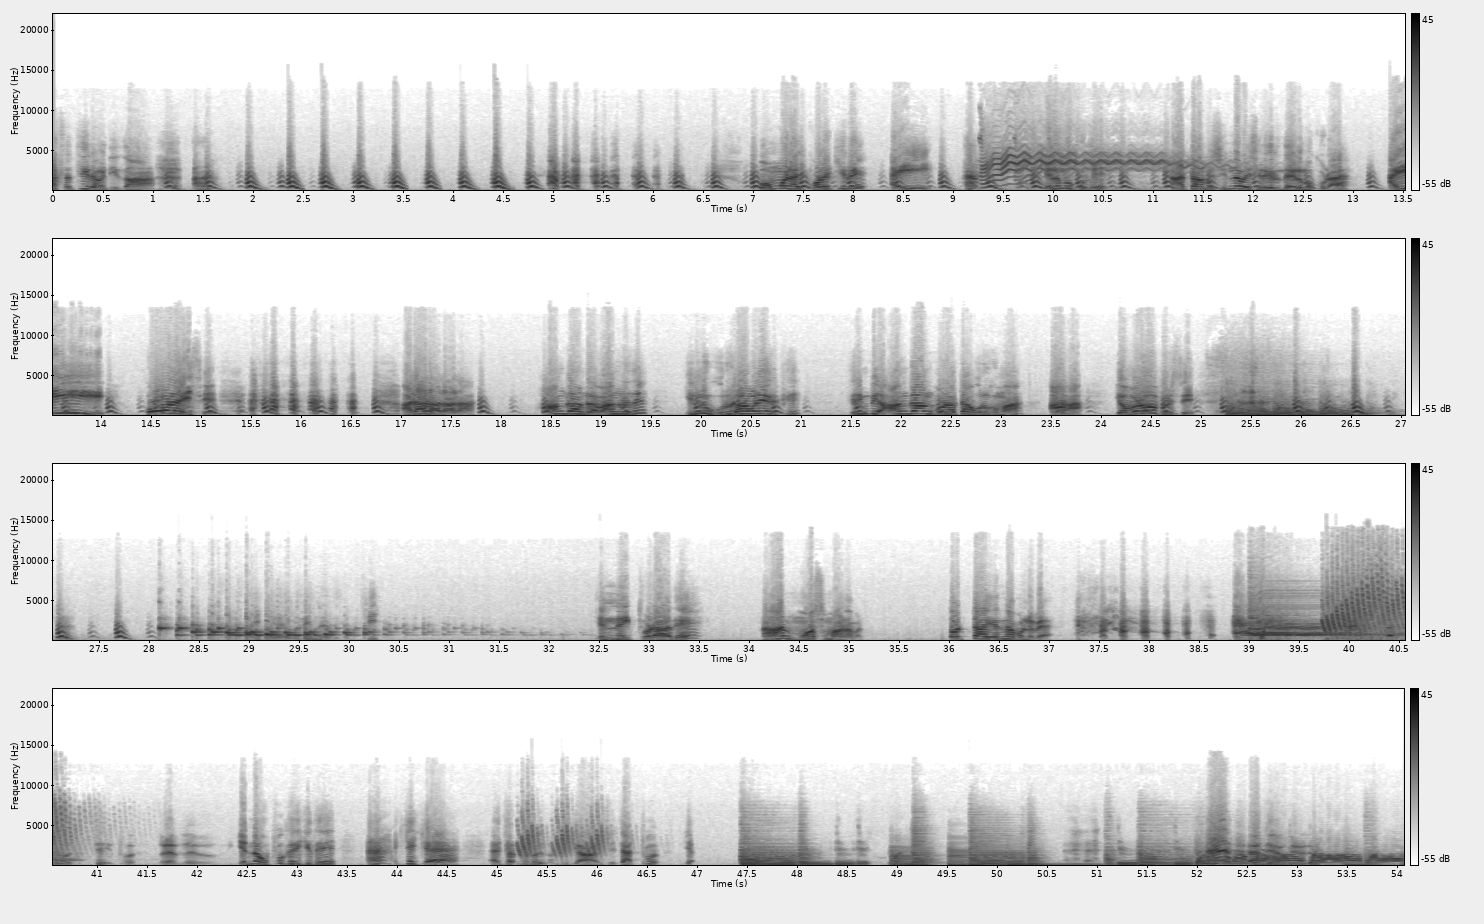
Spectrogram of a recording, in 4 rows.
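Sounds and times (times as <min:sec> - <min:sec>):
squeaky swooping chirps: 0:05.9 - 0:14.2, 0:29.2 - 0:32.5, 0:39.2 - 0:41.5, 0:45.1 - 0:46.6
high tinkling figure: 0:09.3 - 0:12.2
man laughing hard: 0:25.1 - 0:27.4.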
